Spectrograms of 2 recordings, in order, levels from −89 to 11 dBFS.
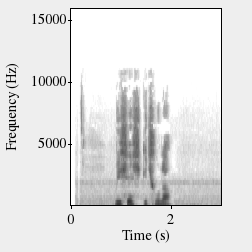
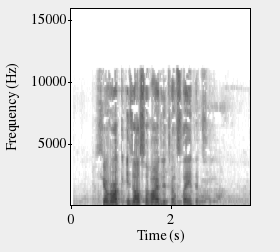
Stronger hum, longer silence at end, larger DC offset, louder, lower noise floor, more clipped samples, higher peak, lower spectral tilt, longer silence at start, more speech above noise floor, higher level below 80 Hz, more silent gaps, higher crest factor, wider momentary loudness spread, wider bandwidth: neither; first, 1.05 s vs 0.6 s; neither; about the same, -21 LUFS vs -20 LUFS; about the same, -54 dBFS vs -56 dBFS; neither; second, -6 dBFS vs 0 dBFS; about the same, -4 dB/octave vs -3 dB/octave; first, 0.85 s vs 0.55 s; about the same, 33 dB vs 36 dB; first, -54 dBFS vs -60 dBFS; neither; about the same, 20 dB vs 22 dB; first, 25 LU vs 20 LU; about the same, 11.5 kHz vs 11.5 kHz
